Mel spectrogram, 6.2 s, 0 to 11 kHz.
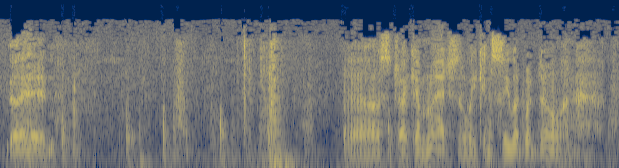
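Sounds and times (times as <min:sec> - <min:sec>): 
speech: 0:00.1 - 0:01.4, 0:03.6 - 0:06.1
office door clattering open: 0:02.4 - 0:03.1.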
